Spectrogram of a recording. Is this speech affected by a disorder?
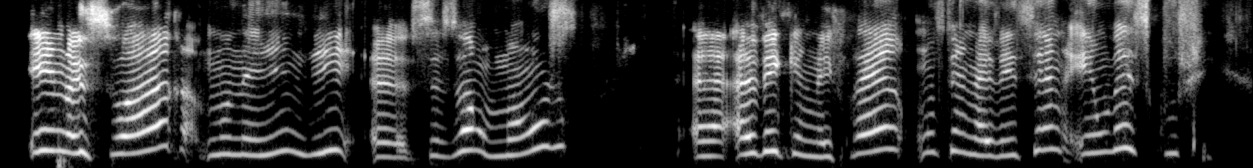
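Yes: cerebral palsy.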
